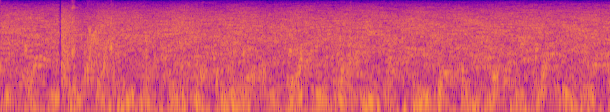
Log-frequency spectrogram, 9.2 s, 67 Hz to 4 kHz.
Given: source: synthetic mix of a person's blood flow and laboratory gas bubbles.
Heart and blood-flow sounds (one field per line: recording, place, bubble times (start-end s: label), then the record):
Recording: Doppler ultrasound of blood flow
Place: precordium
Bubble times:
1.03-1.52 s: bubbles
1.64-1.70 s: bubbles
5.06-5.31 s: bubbles
From the record:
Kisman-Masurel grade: 212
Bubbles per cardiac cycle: several, 3 to 8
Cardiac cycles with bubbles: 1 to 10%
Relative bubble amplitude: moderate (0.250 to 0.450)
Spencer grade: 1 (occasional bubble signal discernible with the cardiac motion signal, with majority of cardiac periods free of bubbles)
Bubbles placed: anywhere in the cardiac cycle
